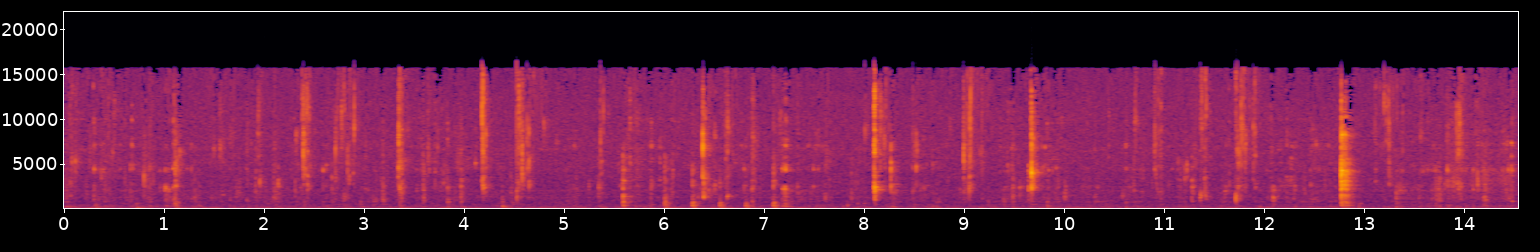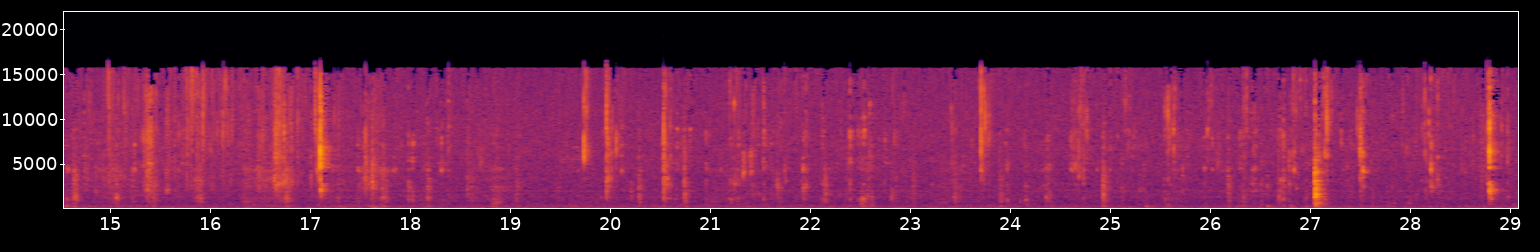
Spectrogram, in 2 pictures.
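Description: Close-up mouth sounds of a person eating cheesy pasta and fried chicken: irregular wet chewing clicks and lip smacks, with a couple of sharper clicks along the way.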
